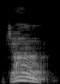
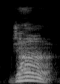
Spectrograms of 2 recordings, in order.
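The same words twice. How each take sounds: First: A sharp call of a name, pitched up; imitating how he said my name. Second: A sharp call of a name, pitched up and louder; imitating how he said my name. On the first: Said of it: "But the way he says". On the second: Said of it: "He says it like this". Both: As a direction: mimic the neighbour saying John.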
